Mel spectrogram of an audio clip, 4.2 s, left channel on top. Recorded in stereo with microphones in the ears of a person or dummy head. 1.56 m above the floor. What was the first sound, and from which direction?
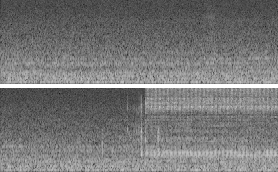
Only background noise.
